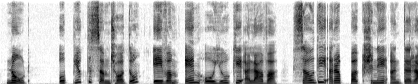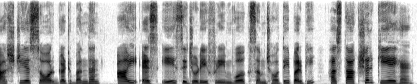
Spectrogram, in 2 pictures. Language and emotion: Hindi, neutral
